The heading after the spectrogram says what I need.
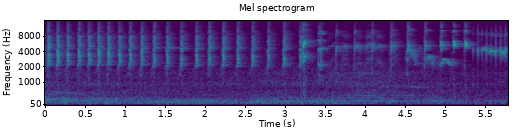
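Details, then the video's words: Male lovebird singing to provoke rivals: steady, rapid high-pitched chatter pulses shifting into squeakier, more varied twittering notes toward the end. "SUARA LOVEBIRD JANTAN MERANGSANG EMOSI LAWAN"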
